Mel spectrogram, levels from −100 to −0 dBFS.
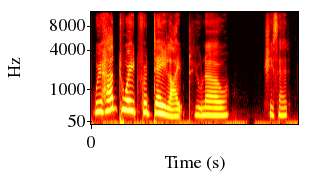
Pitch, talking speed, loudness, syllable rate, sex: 225 Hz, 145 wpm, -17 LUFS, 3.6 syllables/s, female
